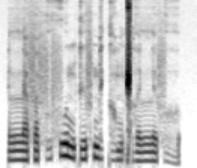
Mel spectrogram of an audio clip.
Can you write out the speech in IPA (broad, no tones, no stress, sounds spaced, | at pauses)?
lː a f a f ṳ f w u m k ɨ f m ɛ̤ k ɔ̤ m ǁ o̤ ə̯ lː ɘ f o̤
